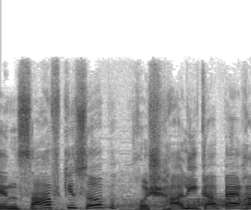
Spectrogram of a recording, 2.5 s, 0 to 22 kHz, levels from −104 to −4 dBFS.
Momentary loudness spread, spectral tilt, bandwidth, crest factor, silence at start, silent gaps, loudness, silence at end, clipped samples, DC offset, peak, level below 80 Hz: 5 LU; -4.5 dB/octave; 16 kHz; 14 dB; 0 s; none; -17 LUFS; 0 s; under 0.1%; under 0.1%; -4 dBFS; -44 dBFS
